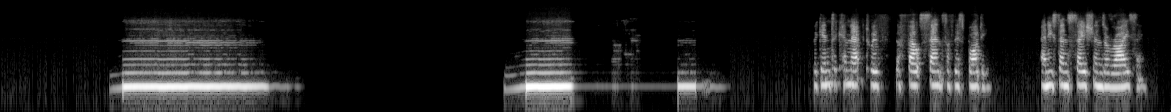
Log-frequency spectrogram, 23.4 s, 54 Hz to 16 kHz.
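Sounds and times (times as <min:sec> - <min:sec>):
low nasal hum of humming bee breath: 0:02.2 - 0:05.8, 0:10.1 - 0:12.9, 0:13.6 - 0:14.5
speech: 0:16.3 - 0:19.9, 0:20.8 - 0:23.0.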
